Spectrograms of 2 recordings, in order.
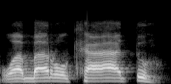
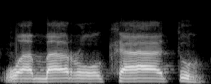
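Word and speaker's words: وبركاته: Jadi rnya yang terakhir itu masih mau tebal sedikit. Wabaro wabarakatuh.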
